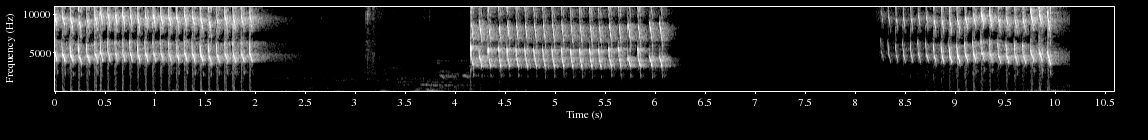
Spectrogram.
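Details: From a songbird tutor recording, a cililin gives three bursts of rapid, piercing high trills, each about two seconds long, separated by pauses with faint knocks.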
